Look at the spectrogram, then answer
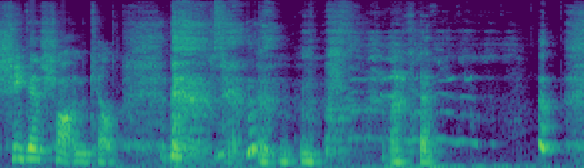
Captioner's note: laugh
